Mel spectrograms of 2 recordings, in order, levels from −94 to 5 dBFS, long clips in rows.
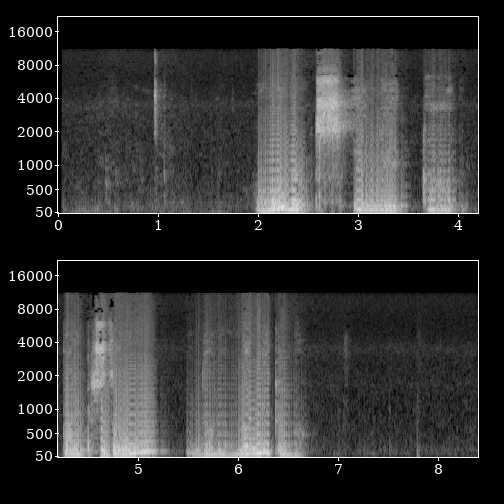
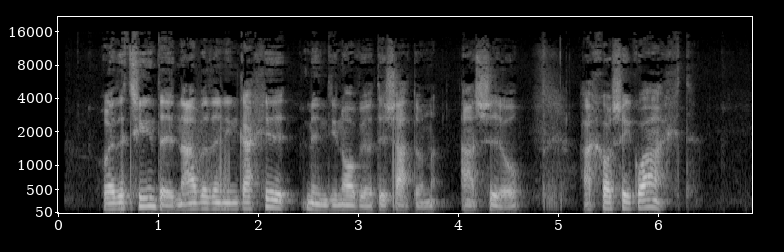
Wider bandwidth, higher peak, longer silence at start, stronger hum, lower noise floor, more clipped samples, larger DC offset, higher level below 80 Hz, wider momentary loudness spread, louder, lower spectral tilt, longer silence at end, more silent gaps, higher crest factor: second, 11.5 kHz vs 16 kHz; first, 0 dBFS vs -6 dBFS; first, 0.95 s vs 0.45 s; neither; second, -58 dBFS vs -65 dBFS; neither; neither; first, -30 dBFS vs -72 dBFS; about the same, 16 LU vs 14 LU; first, -18 LUFS vs -26 LUFS; about the same, -4.5 dB/octave vs -4 dB/octave; first, 1.75 s vs 0.6 s; neither; about the same, 20 dB vs 20 dB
